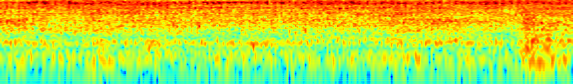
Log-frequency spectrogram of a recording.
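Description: Sheep shearing handpiece running steadily as it cuts the dirty wool (dags) from around a sheep's tail during crutching, a continuous buzzing hiss over a constant low hum.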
